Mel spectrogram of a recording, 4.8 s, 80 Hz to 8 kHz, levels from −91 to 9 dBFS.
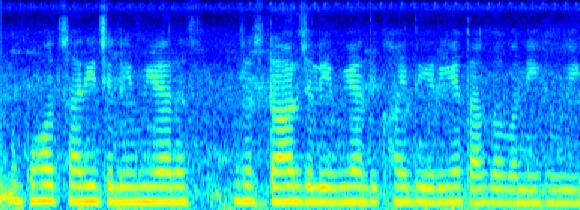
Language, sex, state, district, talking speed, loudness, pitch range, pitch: Hindi, female, Uttar Pradesh, Jalaun, 160 wpm, -29 LUFS, 195-210 Hz, 205 Hz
